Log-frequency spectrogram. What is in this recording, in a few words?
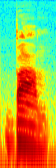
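"bam", Nigerian Pidgin, male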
